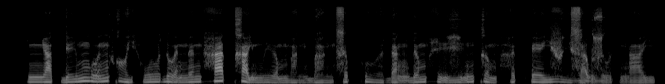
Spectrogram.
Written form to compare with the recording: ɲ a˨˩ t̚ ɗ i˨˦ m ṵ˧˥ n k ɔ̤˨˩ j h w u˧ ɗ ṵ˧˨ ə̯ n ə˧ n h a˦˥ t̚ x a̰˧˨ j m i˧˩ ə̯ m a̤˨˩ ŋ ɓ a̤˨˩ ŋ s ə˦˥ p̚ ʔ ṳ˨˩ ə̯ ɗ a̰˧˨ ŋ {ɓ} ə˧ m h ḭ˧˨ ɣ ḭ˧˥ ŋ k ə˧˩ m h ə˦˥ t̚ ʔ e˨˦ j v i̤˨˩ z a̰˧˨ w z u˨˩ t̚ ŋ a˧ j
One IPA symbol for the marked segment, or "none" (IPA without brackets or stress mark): ɗ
